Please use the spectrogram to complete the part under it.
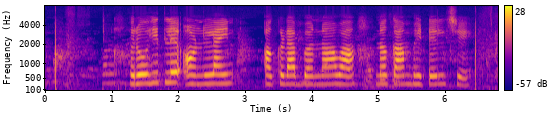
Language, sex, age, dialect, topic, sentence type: Marathi, female, 18-24, Northern Konkan, banking, statement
